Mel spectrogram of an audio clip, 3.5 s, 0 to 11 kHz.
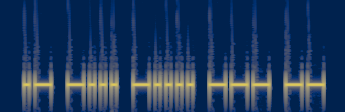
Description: Morse code, heard as a keyed tone, about 21 wpm, 700 Hz. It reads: AB6OM
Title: USA Call Signs - 5 Characters - 3x Character Spacing - 22wpm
